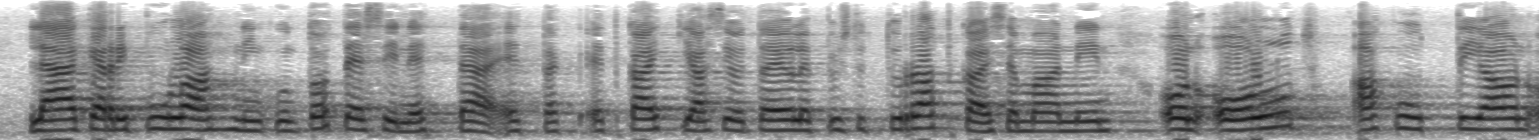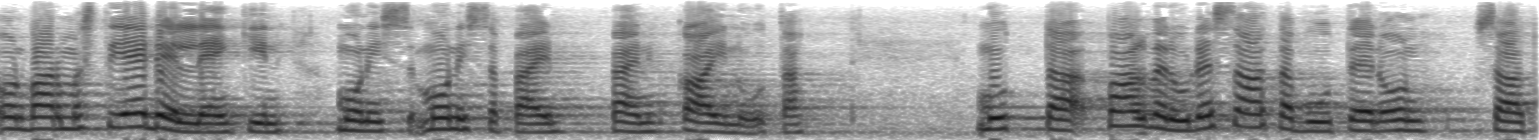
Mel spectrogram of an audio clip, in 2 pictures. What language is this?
Finnish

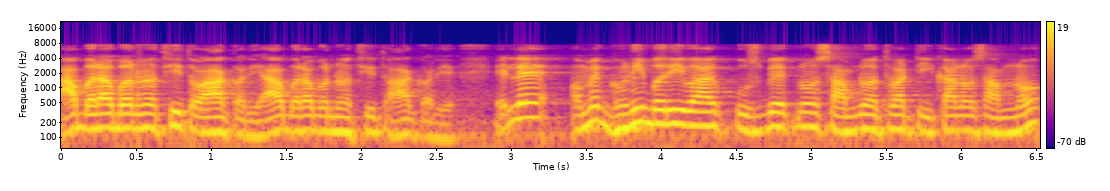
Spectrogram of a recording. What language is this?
Gujarati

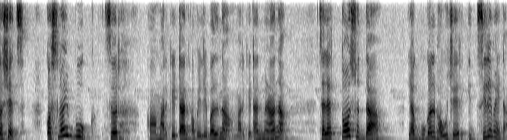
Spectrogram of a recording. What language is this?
Konkani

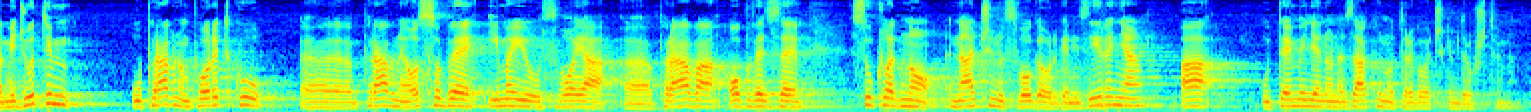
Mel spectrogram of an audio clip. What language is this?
Croatian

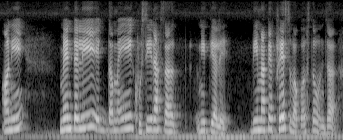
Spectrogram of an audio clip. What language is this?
Nepali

